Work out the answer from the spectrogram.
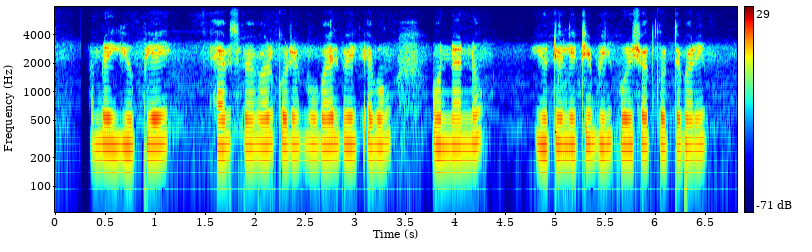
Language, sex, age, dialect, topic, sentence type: Bengali, female, 18-24, Northern/Varendri, banking, statement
